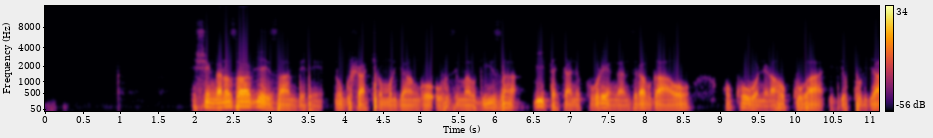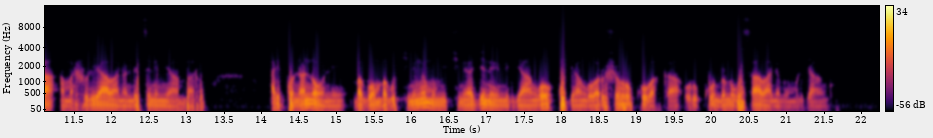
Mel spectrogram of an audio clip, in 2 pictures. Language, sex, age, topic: Kinyarwanda, male, 36-49, education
